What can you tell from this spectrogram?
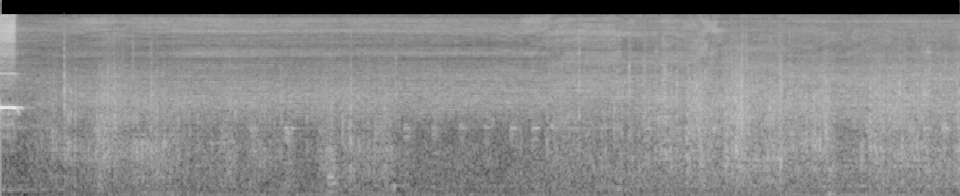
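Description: A miniature steam locomotive's whistle gives a short high blast that cuts off right at the start. It is followed by a steady low background hiss with faint soft ticks.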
